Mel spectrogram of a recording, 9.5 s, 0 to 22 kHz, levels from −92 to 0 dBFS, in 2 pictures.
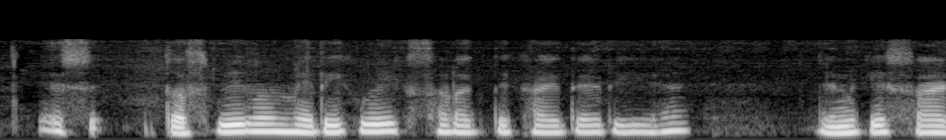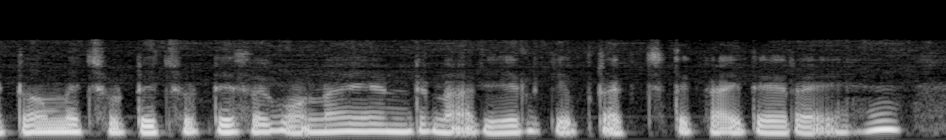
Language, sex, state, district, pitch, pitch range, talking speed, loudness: Hindi, male, Bihar, Jahanabad, 160 Hz, 150-175 Hz, 140 wpm, -17 LUFS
